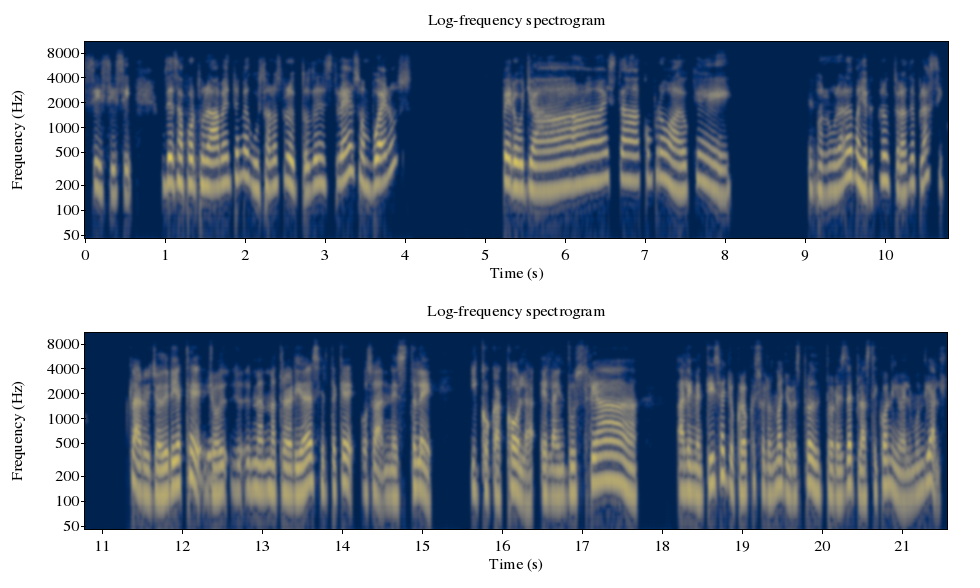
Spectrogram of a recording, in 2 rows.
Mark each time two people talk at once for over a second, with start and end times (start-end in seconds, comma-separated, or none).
none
